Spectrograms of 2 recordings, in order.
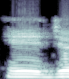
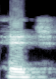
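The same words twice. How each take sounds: First: एज with the final e sounded, as two beats; wrong pronunciation. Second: Said in the usual way. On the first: Shown as a demonstration. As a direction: say एज wrongly with an extra vowel after the j. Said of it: "नहीं हो". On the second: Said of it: "silent हो जाता है".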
